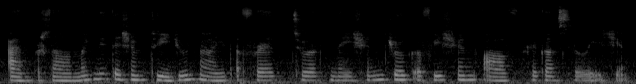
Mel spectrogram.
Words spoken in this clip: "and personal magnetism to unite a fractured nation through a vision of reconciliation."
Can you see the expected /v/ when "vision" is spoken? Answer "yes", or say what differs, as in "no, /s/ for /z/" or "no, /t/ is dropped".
no, /f/ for /v/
